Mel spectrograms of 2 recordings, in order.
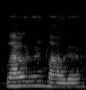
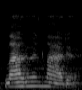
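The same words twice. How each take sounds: The two takes are said the same way.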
